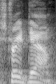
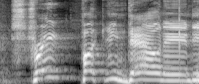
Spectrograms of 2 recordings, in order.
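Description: First: Said in the usual way. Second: Higher, emphatic repeated answer; mock exasperation. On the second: Telling teammate Andy where to jump, exasperated emphatic retort. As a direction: spell it out as if fed up.

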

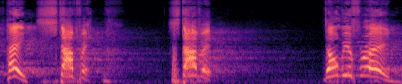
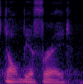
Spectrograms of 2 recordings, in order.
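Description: First: Loud, high, sharp command; stern yelled order. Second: Very soft and low; hushed, low, calming voice; gentle reassurance. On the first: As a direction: yell it as an impatient scolding. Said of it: "two different ways that you can tell them". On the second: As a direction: comfort tenderly, almost under the breath. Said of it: "Unless you do it the second way". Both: Acted.

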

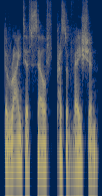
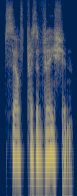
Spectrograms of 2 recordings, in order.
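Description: First: Said in the usual way. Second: Rising, disbelieving echo; incredulous. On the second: Acted. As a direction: repeat it as if absurd. Old man echoes incredulously.

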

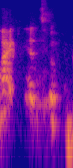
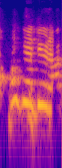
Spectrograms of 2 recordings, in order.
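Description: First: Breathy whisper, high and much softer; whispered refusal. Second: Said in the usual way. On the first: Real, not acted. Declining to show her accent, whispered. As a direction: whisper it, shy of performing on request. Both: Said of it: "I don't know if I can do it now".

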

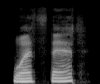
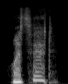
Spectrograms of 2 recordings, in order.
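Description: First: Gusev mimics the sailor's puzzled question; sneering echo of the sailor; mocking mimicry. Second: High puzzled what's that; bewildered rising question; puzzled sailor. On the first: Gusev mocks the sailor, echoing his question scornfully. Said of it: "Gusev mimicked him". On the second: Sailor answers Gusev's scolding, puzzled and high. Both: A narrator's reading.

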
